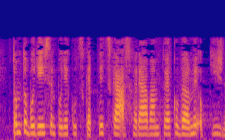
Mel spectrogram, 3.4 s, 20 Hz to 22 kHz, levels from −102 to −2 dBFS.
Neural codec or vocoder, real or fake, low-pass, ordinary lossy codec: none; real; 7.2 kHz; none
